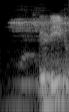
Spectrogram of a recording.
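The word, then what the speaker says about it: read: আইএনজির জন্য বিইং হচ্ছে, রিড ভার্বটার past participle form হচ্ছে রেড। বানান একই থাকে কিন্তু উচ্চারণটা হয়ে যায় রিড, রেড, রেড।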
